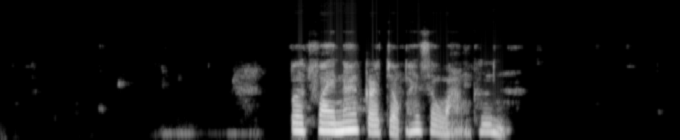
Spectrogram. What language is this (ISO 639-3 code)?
tha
